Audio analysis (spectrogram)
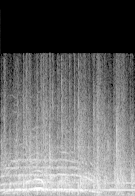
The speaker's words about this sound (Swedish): En applåd!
